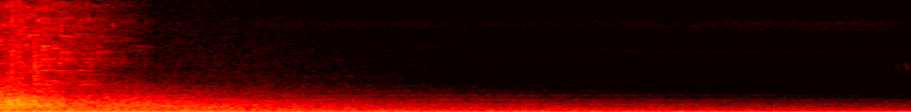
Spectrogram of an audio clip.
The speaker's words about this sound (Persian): خواب میبینم گلوله از پیشونیت رد میشه و میخوره به قاب عکست روی دیوار. شیشه میشکنه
